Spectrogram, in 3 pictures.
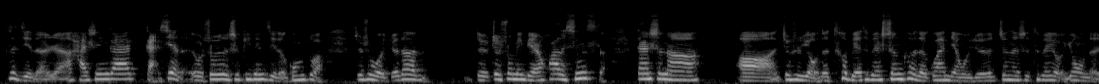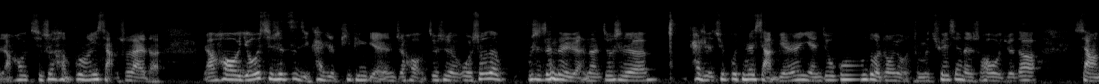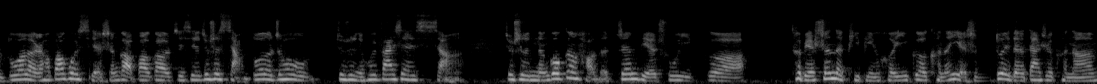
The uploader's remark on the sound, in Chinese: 这期给大家带来了今天夏天我们组织的一场在线活动的录音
